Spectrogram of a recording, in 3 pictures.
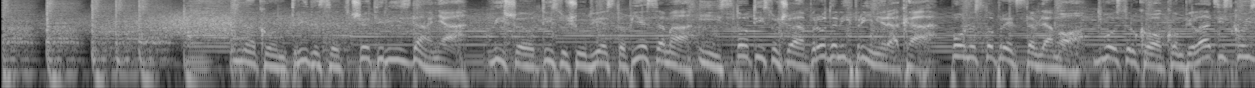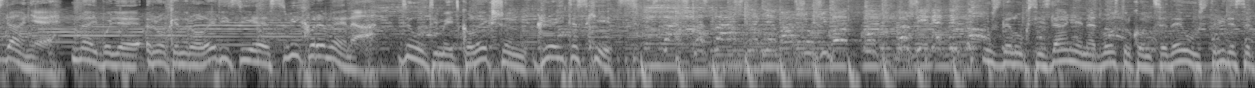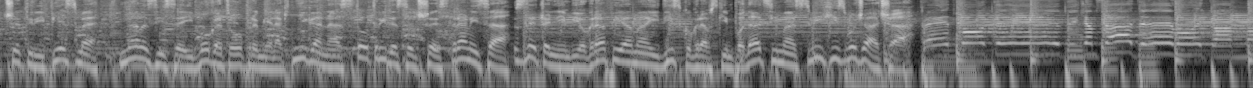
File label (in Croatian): radio reklama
